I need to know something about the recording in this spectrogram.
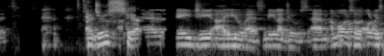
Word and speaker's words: Agius: I think the best place is my Instagram page, which is Neil, and then it's Agius. I'll spell it. Agius, yeah. Agius, Neil Agius.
